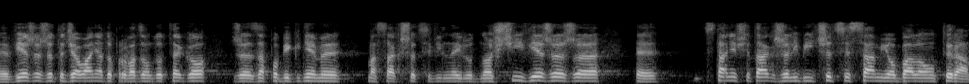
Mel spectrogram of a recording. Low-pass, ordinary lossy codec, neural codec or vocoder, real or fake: 7.2 kHz; Opus, 16 kbps; none; real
